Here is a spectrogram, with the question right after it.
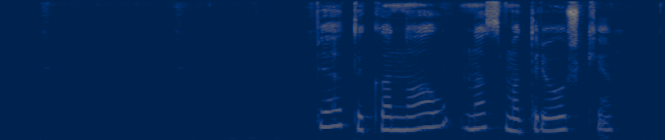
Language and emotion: Russian, sad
